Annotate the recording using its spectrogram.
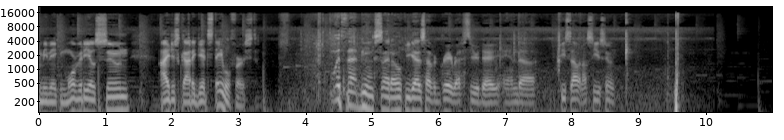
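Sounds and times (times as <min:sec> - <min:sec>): loud sharp thump: 0:09.5 - 0:09.7.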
